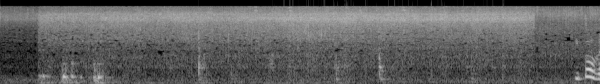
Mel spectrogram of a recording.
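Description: Chopped onions and ginger-garlic paste sizzling in hot oil in a nonstick frying pan, stirred with a wooden spatula that knocks the pan a few times. The sizzle grows louder about half a second in and drops back shortly before the end.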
